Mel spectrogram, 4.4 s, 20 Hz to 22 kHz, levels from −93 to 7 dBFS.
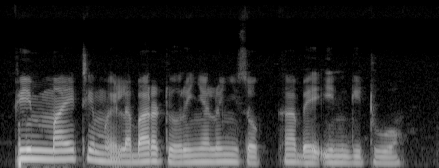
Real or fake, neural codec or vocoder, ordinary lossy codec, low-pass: real; none; none; 19.8 kHz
